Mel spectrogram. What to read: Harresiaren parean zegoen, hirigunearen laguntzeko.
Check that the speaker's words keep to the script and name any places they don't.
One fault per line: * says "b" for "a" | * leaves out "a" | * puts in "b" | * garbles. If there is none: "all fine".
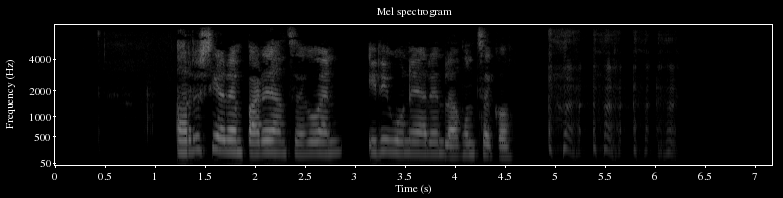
all fine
